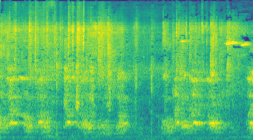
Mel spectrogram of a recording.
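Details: Tibetan Mastiff giving short, tonal whining calls repeated in quick bursts, with a man speaking softly in French nearby.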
